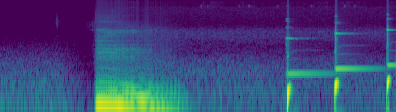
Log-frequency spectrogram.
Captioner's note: exhale; ascending pop dings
